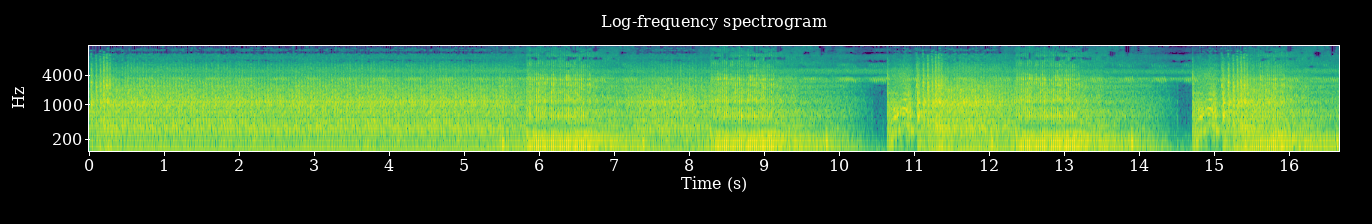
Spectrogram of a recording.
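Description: Tractor engine running steadily, rising in several short surges of revving. The sound breaks off briefly twice.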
